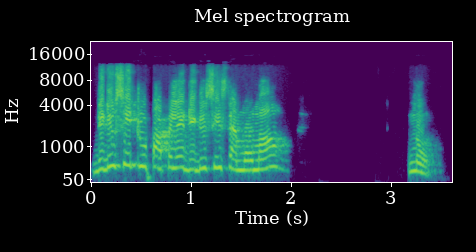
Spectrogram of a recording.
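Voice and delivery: ordinary talk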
